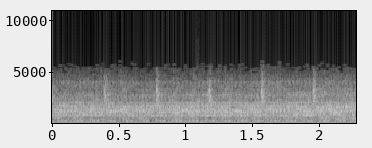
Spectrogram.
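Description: An old car's engine running steadily at idle, with a light regular ticking, just after a tap on the carburetor got the stubborn engine going.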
